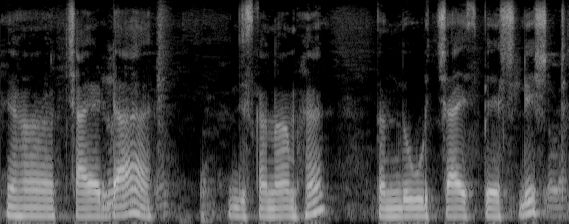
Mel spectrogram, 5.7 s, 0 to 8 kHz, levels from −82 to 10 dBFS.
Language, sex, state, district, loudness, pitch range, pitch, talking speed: Hindi, male, Bihar, Purnia, -21 LUFS, 110-130 Hz, 110 Hz, 115 wpm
